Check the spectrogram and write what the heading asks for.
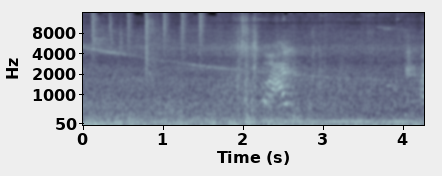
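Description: Low, steady rumble of street traffic, with a vehicle engine humming nearby through the second half. A short burst of a voice comes a little after two seconds in.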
